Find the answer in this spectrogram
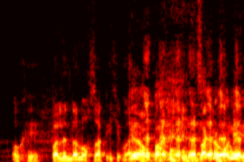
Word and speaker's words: Ballindalloch: Wie wird es Aus ausgesprochen? Ballendallach. Okay, Ballinderloch, sag ich immer.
